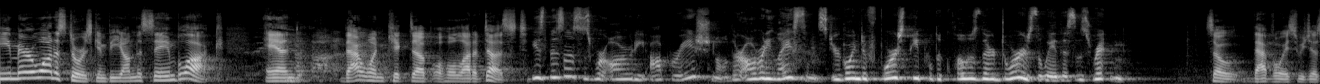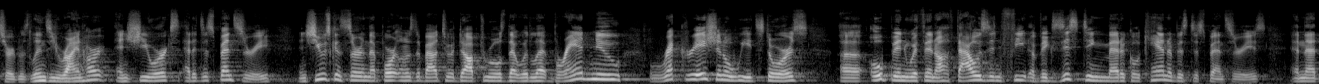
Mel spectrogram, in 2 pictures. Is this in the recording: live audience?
yes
